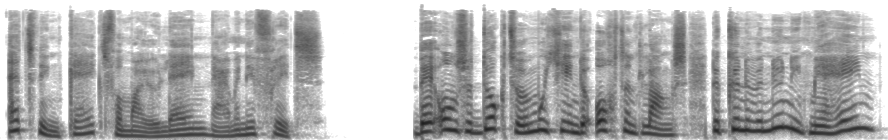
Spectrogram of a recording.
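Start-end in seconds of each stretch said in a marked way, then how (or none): 3.1-6.6 put-on high, quick child's voice. A narrator's reading. Edwin explains about the doctor, high quick child's voice. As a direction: hurry it like a kid explaining.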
